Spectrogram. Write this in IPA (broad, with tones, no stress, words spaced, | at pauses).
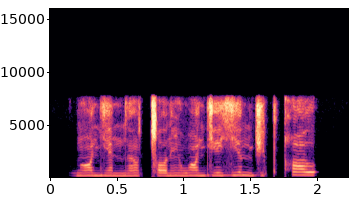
ɡɔ̃˨ dʲã˨ndɐ̃˨o̯ǀɔ˨ ɾĩ˨ wɔ̃˨dʲɨ˨e̯ zʲɔ˦˨nd͡ʒɘ˦tʲqʰo˦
